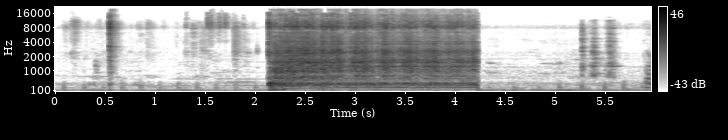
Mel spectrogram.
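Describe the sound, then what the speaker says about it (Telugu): A mixer grinder whirs loudly for about two seconds, grinding spices with coriander powder, starting and stopping abruptly between quieter kitchen clatter. "ధనియా పౌడర్ వేస్తున్నా. గ్రైండ్ చేసేసుకుందాం."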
